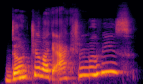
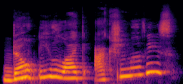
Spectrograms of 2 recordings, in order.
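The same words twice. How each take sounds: First: It is said quickly with a ch sound linking. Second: It is said slowly with every word clear.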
